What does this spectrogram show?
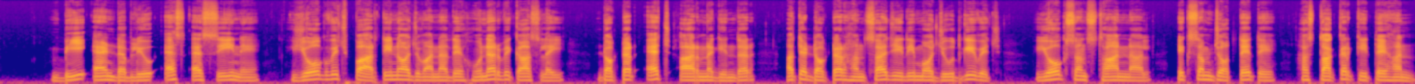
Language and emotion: Punjabi, neutral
